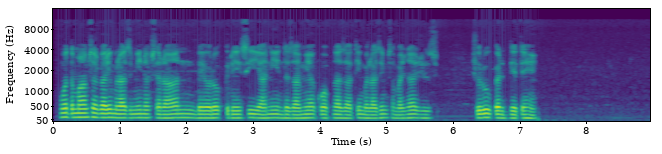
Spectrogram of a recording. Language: Urdu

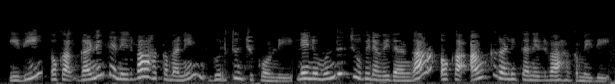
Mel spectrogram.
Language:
Telugu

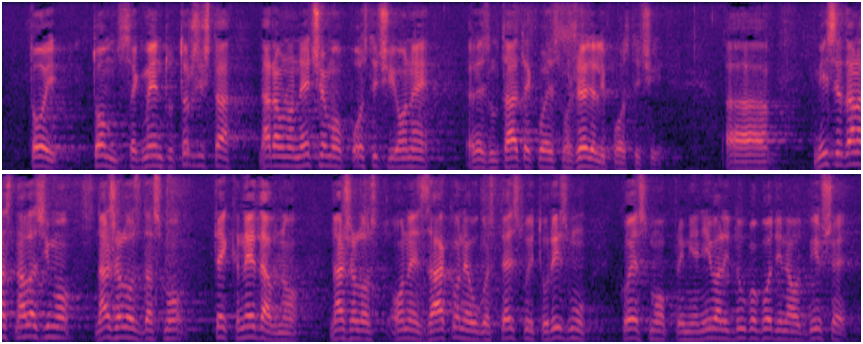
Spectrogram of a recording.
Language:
Croatian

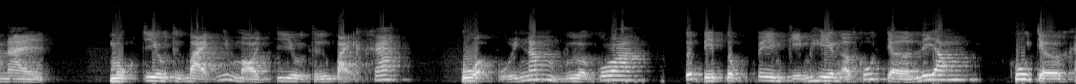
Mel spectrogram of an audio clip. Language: Vietnamese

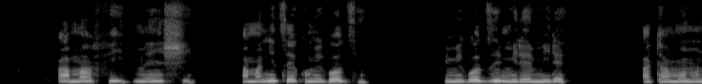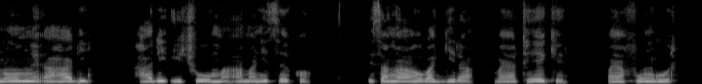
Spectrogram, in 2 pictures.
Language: Rundi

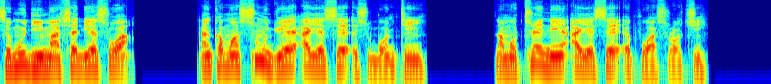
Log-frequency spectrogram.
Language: Akan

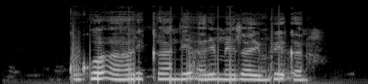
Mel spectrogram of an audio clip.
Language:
Kinyarwanda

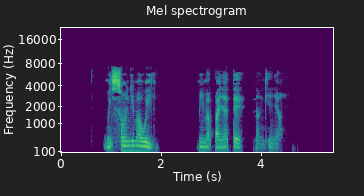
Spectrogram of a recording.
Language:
Duala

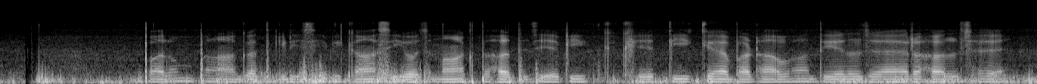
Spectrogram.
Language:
Maithili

